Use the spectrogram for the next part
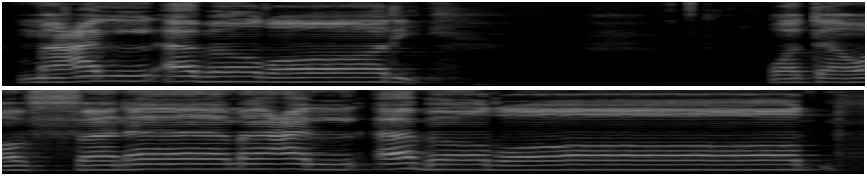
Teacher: گے، را کے ساتھ الف مدہ ایک اعتدال میں کھینچیں گے، اگلے را کو باریک ادا کریں گے، لیکن وقف صورت میں موٹا ادا کریں گے · اب را کو موٹا ادا کریں گے، را کے ساتھ الف مدہ ایک اعتدال میں کھینچیں گے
